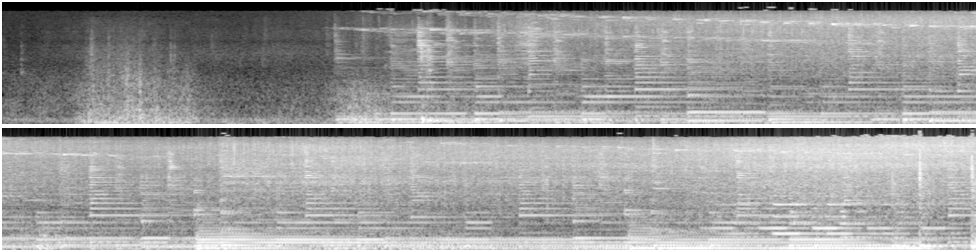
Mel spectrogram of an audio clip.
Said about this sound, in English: Listen to the pouring rain, listen to it pour.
